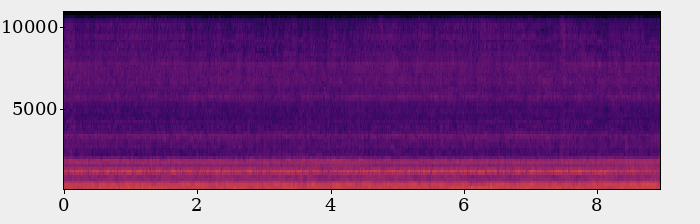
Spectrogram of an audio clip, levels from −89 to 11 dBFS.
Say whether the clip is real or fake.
fake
